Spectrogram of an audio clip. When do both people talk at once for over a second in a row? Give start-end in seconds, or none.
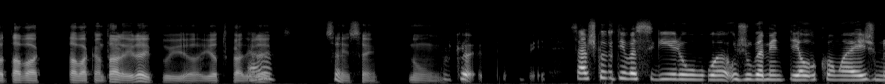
none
